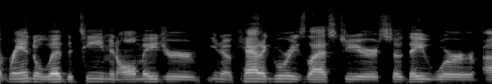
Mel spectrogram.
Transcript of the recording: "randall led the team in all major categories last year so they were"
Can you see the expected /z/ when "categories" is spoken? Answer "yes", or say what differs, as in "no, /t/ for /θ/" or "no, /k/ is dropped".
yes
